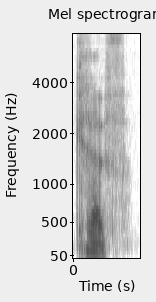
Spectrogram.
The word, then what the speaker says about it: Cruyff: Johan Cruyff.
